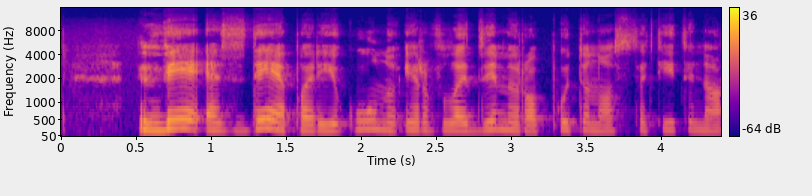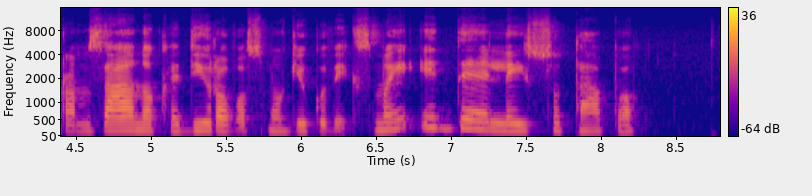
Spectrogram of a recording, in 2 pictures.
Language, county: Lithuanian, Panevėžys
